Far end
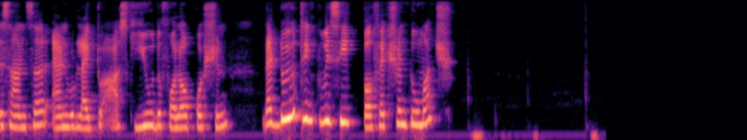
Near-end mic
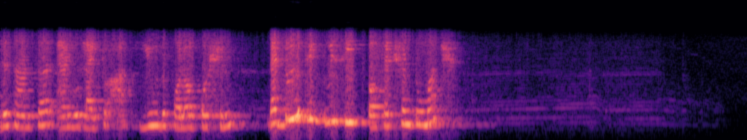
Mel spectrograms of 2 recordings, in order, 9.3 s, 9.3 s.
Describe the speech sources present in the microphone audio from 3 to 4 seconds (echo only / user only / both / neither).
echo only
